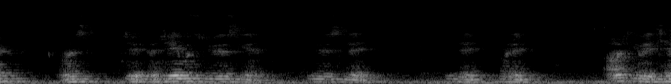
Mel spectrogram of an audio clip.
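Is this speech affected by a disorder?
Yes: traumatic brain injury; climbing accident.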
